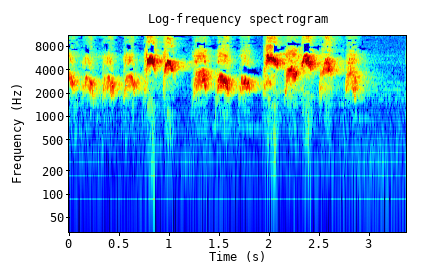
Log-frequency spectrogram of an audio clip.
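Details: Cucak ijo (green leafbird) in a dense stream of loud, clear whistles jumping between high and lower notes, roughly five notes per second for three seconds. Part of a recording made to train birds to sing.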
